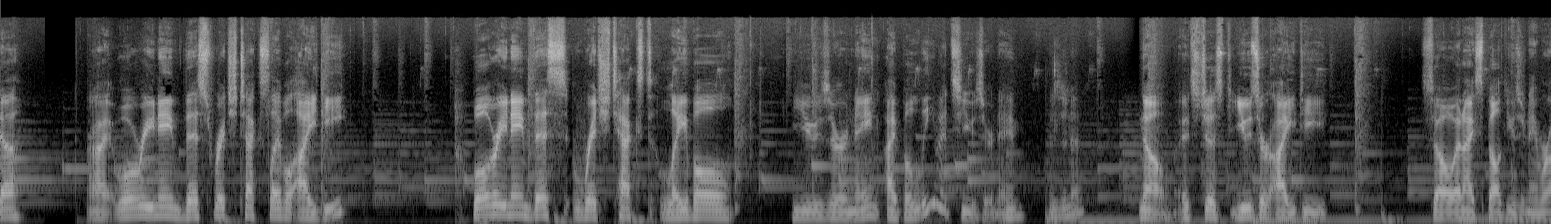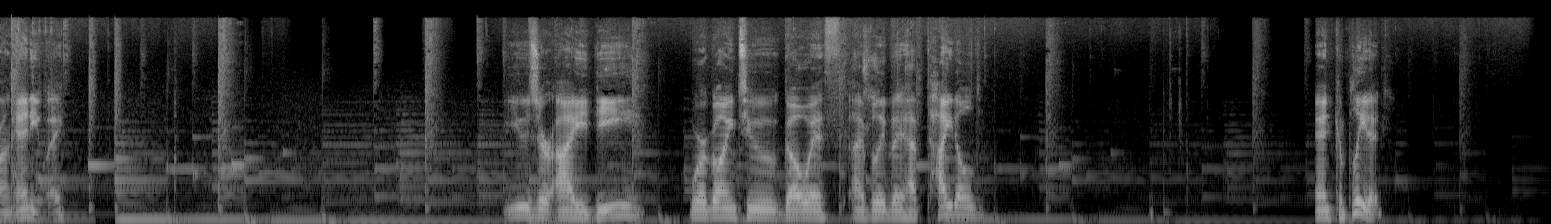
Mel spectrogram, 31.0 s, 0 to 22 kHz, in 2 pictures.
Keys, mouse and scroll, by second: 0.0-0.4 typing, 1.3-3.0 drag, 3.1 click, 3.1 i, 3.2 d, 3.5 Return, 7.5-8.5 typing, 8.6 Return, 9.5 alt+Tab, 12.6 alt+Tab, 13.7 click, 14.1 click, 14.5 click, 15.1 click, 15.7-16.7 typing, 17.8 Left, 18.0-18.4 typing, 18.6-19.4 Left, 19.5 Delete, 20.0 typing, 20.2 Return, 21.2-22.4 drag, 23.5 click, 24.5 alt+Tab, 25.5-26.5 drag, 27.3-28.0 typing, 27.3 click, 29.0 click, 29.5 click, 30.1-31.0 typing, 30.1 right click.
